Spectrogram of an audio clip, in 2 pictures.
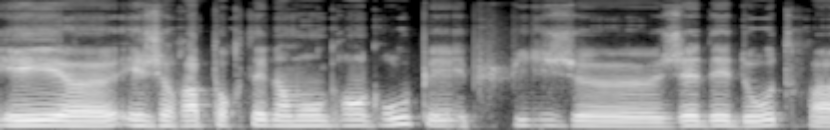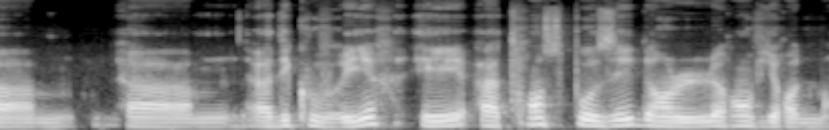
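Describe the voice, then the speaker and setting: This man has a fairly high pitch and a dark, mellow tone, with fairly even intonation at a fairly slow pace. The recording is very clean, with a silent background. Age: 60s. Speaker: consultant and author, conference speaker. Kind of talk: conference talk. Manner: halting, many hesitations.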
